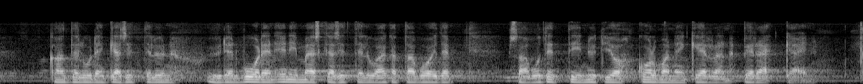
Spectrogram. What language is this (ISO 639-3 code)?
fin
